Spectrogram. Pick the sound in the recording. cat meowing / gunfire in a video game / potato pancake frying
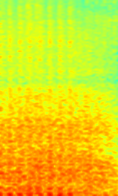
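gunfire in a video game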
